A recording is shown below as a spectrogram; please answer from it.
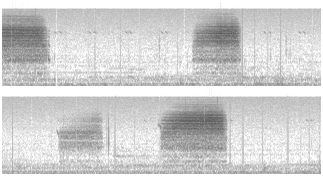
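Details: Wild barn owl mother with her chicks at a nest cam: four harsh, broadband hissing screeches of about half a second each, spaced roughly every one to two seconds, over a steady low background hum.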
